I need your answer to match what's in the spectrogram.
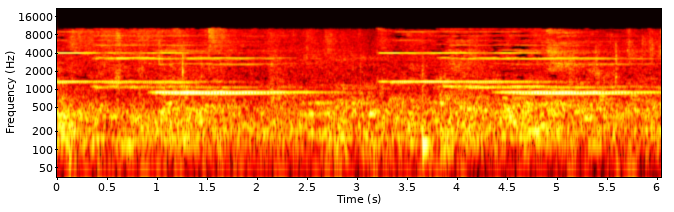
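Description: signal or alarm, parliament chamber bell ringing

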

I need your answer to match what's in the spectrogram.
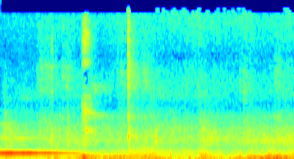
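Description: signal or alarm, parliament voting bell signal

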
